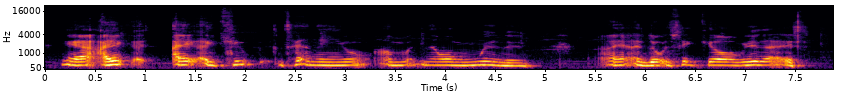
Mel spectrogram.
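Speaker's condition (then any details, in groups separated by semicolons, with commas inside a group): Cerebral palsy; affects whole body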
